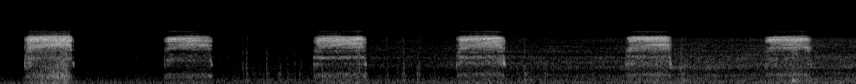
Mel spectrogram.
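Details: At 1:53 AM on May 5, 2013, an owl on a porch gives six raspy hissed notes about every one and a half seconds, the second and fourth slightly softer.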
